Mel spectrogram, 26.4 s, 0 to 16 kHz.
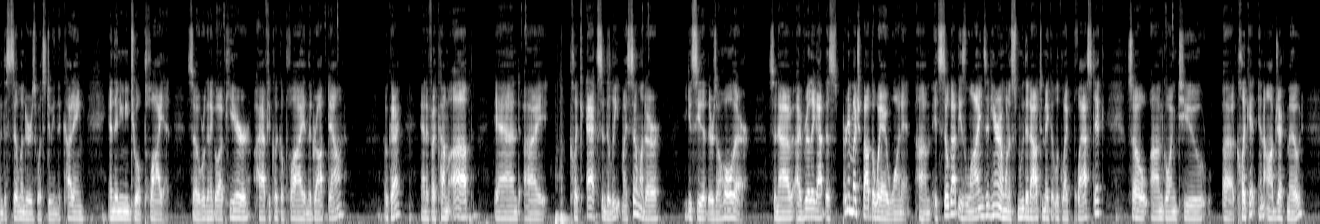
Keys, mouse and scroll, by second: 4.3-6.8 drag, 8.2-9.4 middle drag, 10.9 x, 13.9-16.0 middle drag, 17.5 middle click, 23.1 click.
